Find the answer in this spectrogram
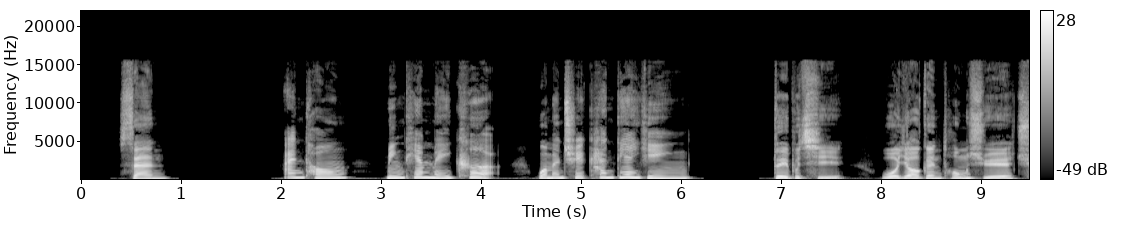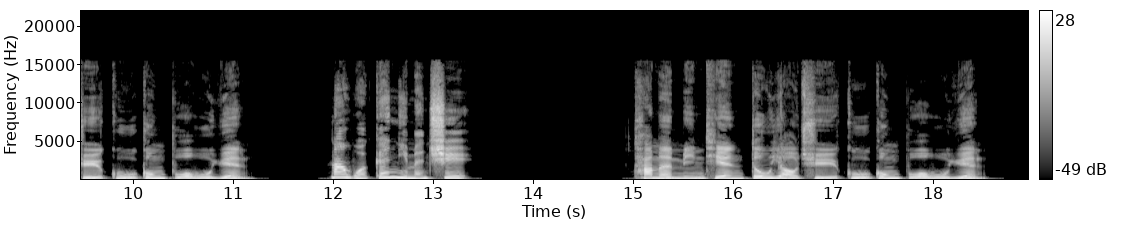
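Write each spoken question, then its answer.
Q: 他们明天都要去故宫博物院。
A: O (对)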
